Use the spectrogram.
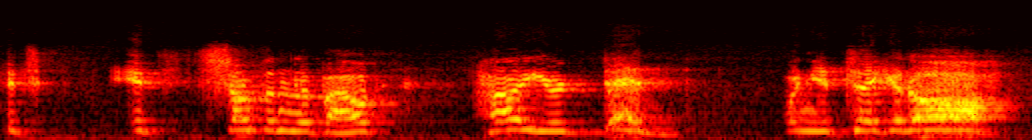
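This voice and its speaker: An actor playing a frightened, plaintive small-time crook in a halting, anxious 1940s radio drama style. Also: male voice, very high voice, vocal fry, exaggerated voice. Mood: frightened, pleading. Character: frightened, whining small-time crook, now invisible, craving drink. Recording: dull 1940s radio broadcast recording.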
